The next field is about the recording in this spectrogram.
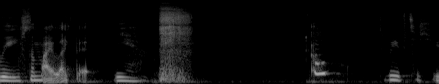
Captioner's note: Claressa sniffles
